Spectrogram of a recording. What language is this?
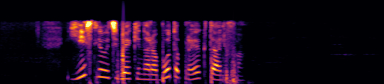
Russian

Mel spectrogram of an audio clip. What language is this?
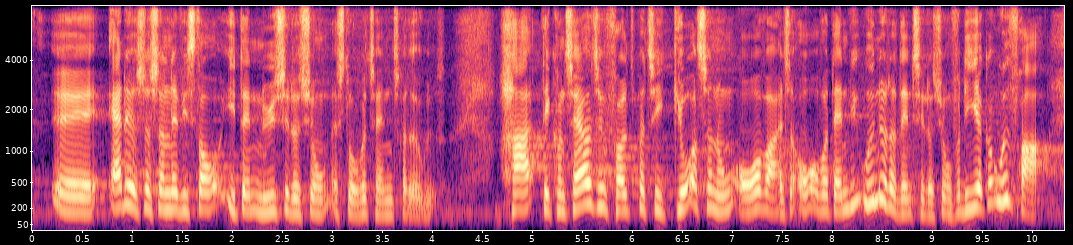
Danish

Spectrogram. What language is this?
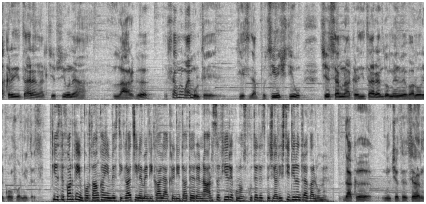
Romanian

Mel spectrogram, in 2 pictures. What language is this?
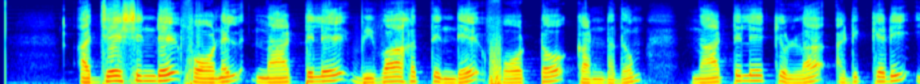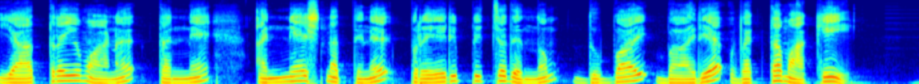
Malayalam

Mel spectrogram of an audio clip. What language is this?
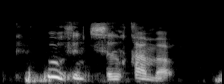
Kabyle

